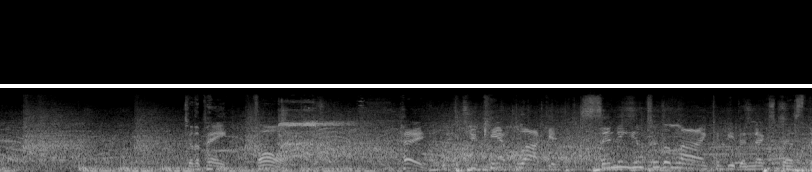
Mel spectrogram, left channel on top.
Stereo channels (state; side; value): silent; left; 60 dB below the other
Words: To the paint. Fall. Hey, if you can't block it, sending him to the line can be the next best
